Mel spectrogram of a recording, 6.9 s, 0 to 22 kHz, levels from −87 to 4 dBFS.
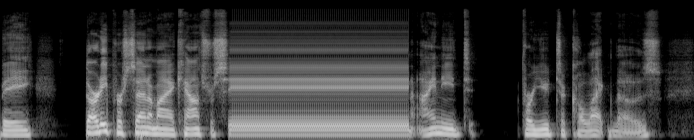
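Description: From 2.32 to 4.08 s, a system hang loop occurs. The computer or driver stalled while the sound hardware kept replaying one 20 ms stretch of its ring buffer. Repeating at 50 Hz, that fragment becomes a steady buzz, and roughly two seconds of speech are lost.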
